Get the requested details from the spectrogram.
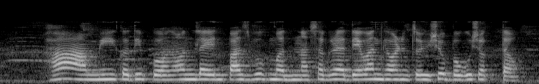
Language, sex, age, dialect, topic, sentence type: Marathi, female, 18-24, Southern Konkan, banking, statement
